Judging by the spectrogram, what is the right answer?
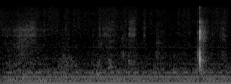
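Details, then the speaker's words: Old Yamaha Vixion motorcycle: a single crisp click from the engine cut-off relay, the leftmost of three relays seen from the front. Normal operation; with it off, the engine won't start. "yang sebelah kiri kalau kita lihat dari depan ini sebelah kiri ini fungsinya buat ini, jadi yang bunyi tiktok itu di sebelah sini."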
